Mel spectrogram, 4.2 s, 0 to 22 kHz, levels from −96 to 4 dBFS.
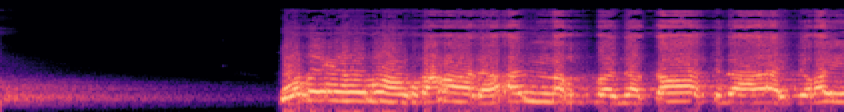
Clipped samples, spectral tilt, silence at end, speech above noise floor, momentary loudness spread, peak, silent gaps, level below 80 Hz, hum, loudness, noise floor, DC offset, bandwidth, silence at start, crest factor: under 0.1%; -2.5 dB/octave; 0 s; 49 dB; 4 LU; -4 dBFS; none; -52 dBFS; none; -12 LUFS; -61 dBFS; under 0.1%; 16 kHz; 0 s; 10 dB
